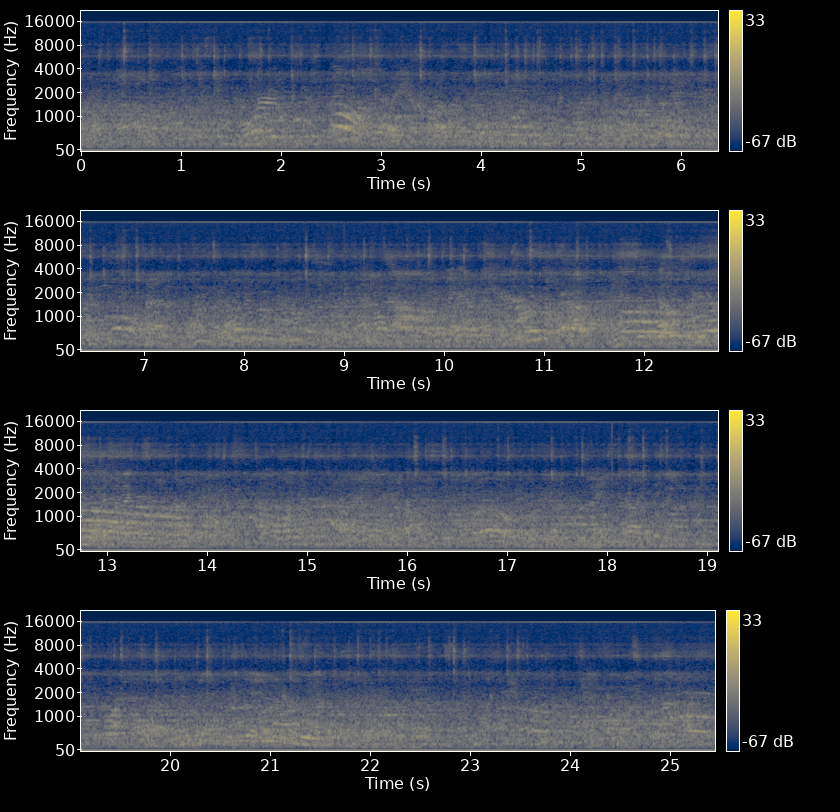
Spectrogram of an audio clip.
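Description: A crowd of young men chatters and reacts loudly nearby.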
